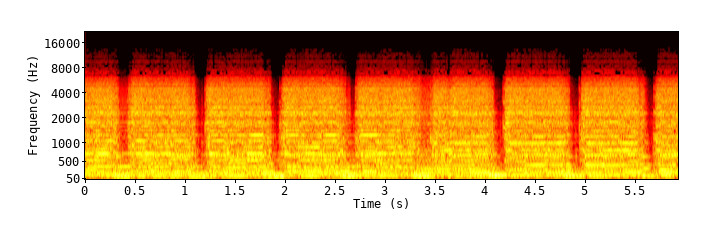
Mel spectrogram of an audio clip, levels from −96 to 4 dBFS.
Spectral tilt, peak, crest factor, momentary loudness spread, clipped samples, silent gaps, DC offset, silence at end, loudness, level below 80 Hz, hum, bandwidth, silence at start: -5.5 dB/octave; -4 dBFS; 12 dB; 2 LU; under 0.1%; none; under 0.1%; 0 s; -17 LUFS; -42 dBFS; none; 9.4 kHz; 0 s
